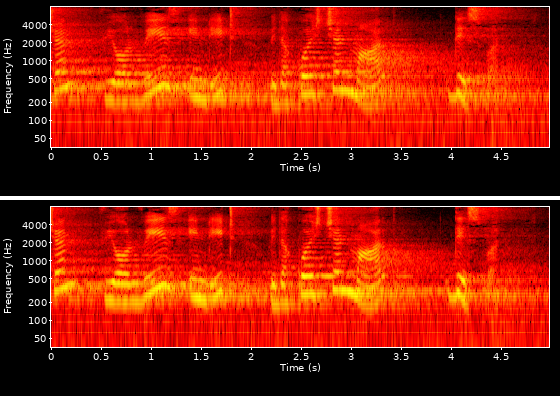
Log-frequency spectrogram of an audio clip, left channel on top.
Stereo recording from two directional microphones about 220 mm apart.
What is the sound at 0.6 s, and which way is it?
A woman's voice, 40° right (ahead or behind).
